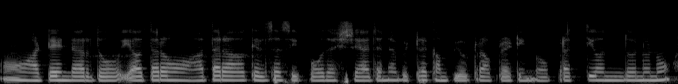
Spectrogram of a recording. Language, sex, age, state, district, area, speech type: Kannada, female, 18-30, Karnataka, Chikkaballapur, rural, spontaneous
